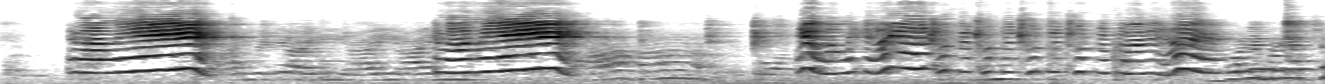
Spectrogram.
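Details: A pet parrot calling for mummy, giving repeated drawn, harmonic-rich, slightly wailing calls that rise and fall, indoors, with a woman talking softly in Hindi in the background.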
